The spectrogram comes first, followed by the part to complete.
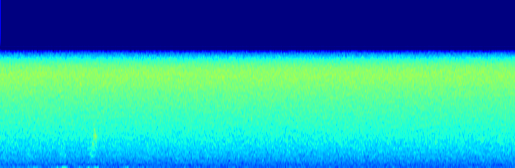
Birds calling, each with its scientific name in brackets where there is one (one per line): House Finch (Haemorhous mexicanus)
